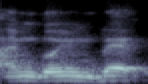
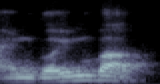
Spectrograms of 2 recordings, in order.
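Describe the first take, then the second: First: Said in the usual way. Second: "back" said with an open Filipino a, like bak, in a Filipino accent; a Filipino accent on "I'm going back", the vowel of back flat. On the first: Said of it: "Kita cakap". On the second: Shown as a demonstration. Teacher showing students a Filipino accent on "back". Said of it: "orang Filipin cakap".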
